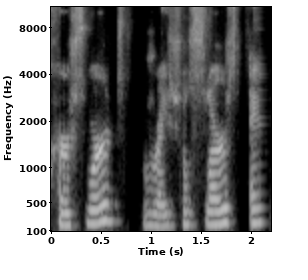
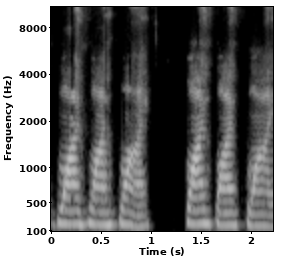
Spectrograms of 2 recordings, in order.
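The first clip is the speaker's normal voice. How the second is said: ordinary delivery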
